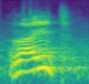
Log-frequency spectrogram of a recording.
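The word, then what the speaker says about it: write: इस राइट में बेटा इसको बोल रहे हैं अपन दैट इज साइलेंट डब्ल्यू कभी नहीं बोला जाता ध्यान रखिएगा नंबर सेवन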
